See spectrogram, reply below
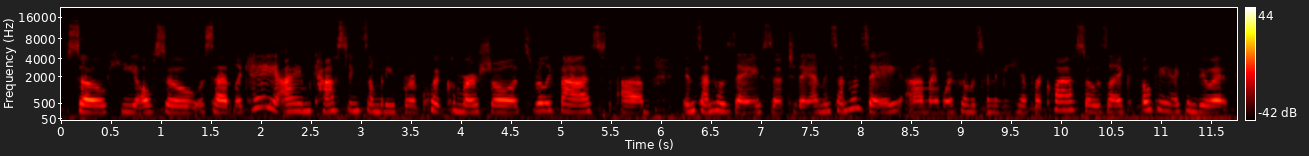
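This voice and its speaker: A woman's voice: a little high, normal speed, few pauses, fairly bright tone. A young woman whose first language is Spanish, talking casually and upbeat as she vlogs about her day. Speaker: vlogger and voice actor. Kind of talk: casual vlog chat.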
